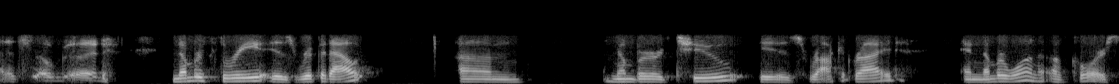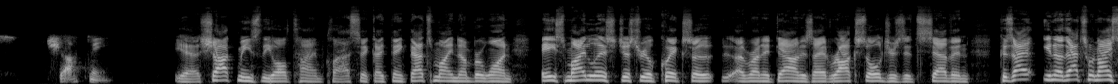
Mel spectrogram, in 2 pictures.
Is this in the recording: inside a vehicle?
no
